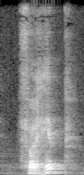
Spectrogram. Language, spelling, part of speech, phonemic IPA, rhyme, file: Dutch, verhip, interjection, /vərˈɦɪp/, -ɪp, Nl-verhip.ogg
- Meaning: by Jove! gadzooks! (expression of surprise)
